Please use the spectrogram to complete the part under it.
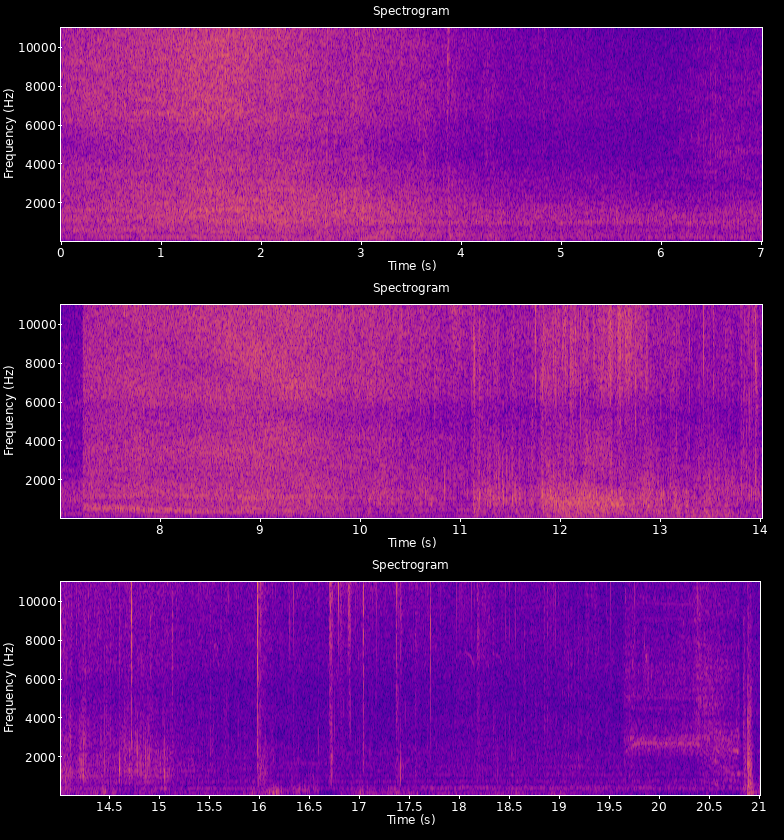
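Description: A car engine hums as a car drives past on a road.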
